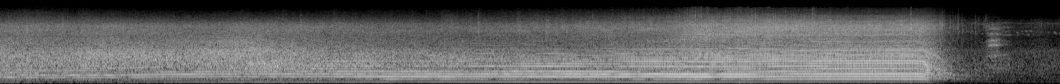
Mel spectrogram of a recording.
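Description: An electric lawn mower hums steadily while cutting grass, then winds down and stops.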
